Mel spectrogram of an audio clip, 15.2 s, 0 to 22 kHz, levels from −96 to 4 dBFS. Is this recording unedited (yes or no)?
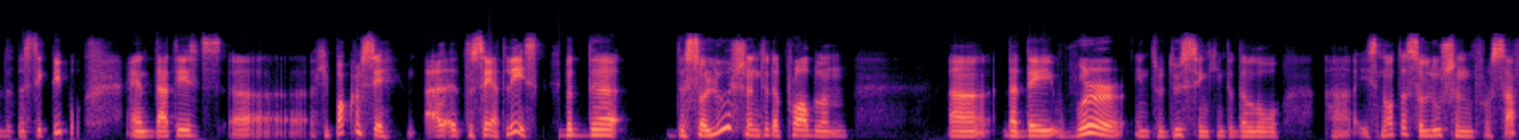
no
